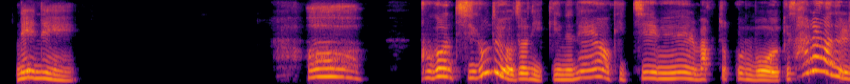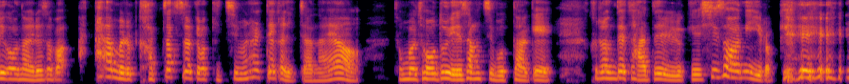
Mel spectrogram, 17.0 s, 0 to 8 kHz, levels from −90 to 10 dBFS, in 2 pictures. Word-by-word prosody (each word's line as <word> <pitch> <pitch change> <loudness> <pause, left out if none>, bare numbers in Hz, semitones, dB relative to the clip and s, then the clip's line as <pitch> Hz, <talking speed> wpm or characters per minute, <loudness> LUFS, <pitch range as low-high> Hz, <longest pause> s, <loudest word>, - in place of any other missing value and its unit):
네네. 205 -8 -1 2.3
아. 270 -4 -1 0.6
그건 270 +3 +2
지금도 400 - +3
여전히 190 -1 +2
있기는 175 +4 -4
해요. 250 0 -2
기침을 205 +1 -1
막 185 0 -5
쪼끔 190 -3 -8
뭐 160 -1 +4
이렇게 150 +6 -3
사레가 415 - +2
들리거나 195 - +2
이래서 165 +3 0
막 205 - -3 0.2
"아악." 270 -5 +1
이렇게 190 -2 +1
갑작스럽게 225 +2 -1
막 190 0 -3
기침을 195 +6 -2
할 255 -1 -6
때가 225 -2 -2
있잖아요, 145 +8 0 0.3
정말 190 +1 -1
저도 200 +2 +3
예상치 200 +3 +2
못하게. 155 -2 0 0.4
그런데 225 0 0
다들 190 -2 0
이렇게 160 +2 -2
시선이 235 +2 +2
이렇게 245 +8 +1
205 Hz, 290 characters per minute, -16 LUFS, 180-235 Hz, 2.3 s, 뭐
